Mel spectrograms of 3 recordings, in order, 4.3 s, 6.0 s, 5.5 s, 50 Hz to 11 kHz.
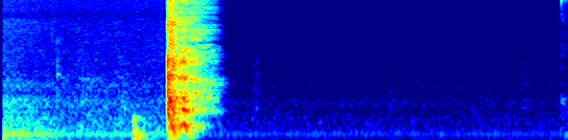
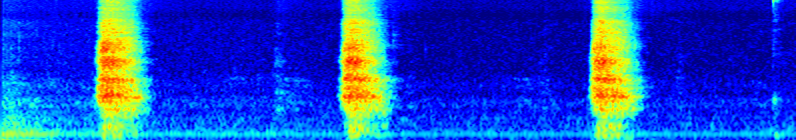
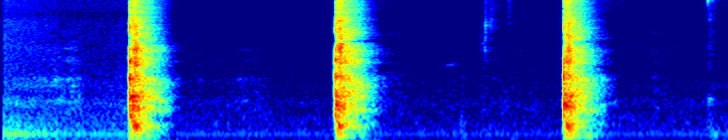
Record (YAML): cough_length: 4.3 s
cough_amplitude: 32768
cough_signal_mean_std_ratio: 0.17
exhalation_length: 6.0 s
exhalation_amplitude: 32768
exhalation_signal_mean_std_ratio: 0.29
three_cough_length: 5.5 s
three_cough_amplitude: 32768
three_cough_signal_mean_std_ratio: 0.22
survey_phase: beta (2021-08-13 to 2022-03-07)
age: 65+
gender: Female
wearing_mask: 'No'
symptom_none: true
smoker_status: Never smoked
respiratory_condition_asthma: false
respiratory_condition_other: false
recruitment_source: REACT
submission_delay: 3 days
covid_test_result: Negative
covid_test_method: RT-qPCR
influenza_a_test_result: Negative
influenza_b_test_result: Negative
